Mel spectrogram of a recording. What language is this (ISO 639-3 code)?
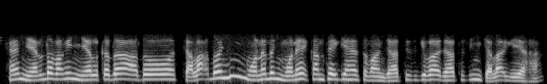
sat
